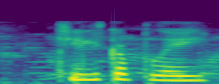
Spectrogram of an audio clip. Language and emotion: Russian, neutral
